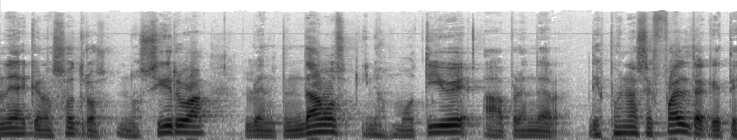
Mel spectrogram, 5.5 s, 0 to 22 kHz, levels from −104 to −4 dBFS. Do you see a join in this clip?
yes; 1 cut; at 4.3 s

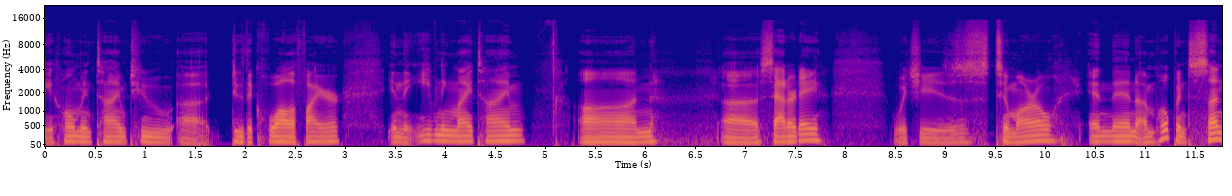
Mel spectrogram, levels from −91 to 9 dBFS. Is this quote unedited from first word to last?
yes; 0 cuts

